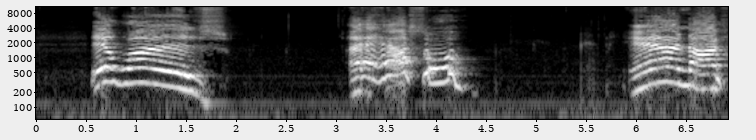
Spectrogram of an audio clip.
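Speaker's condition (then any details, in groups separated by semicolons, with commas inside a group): Deafness, Neurofibromatosis Type 2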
